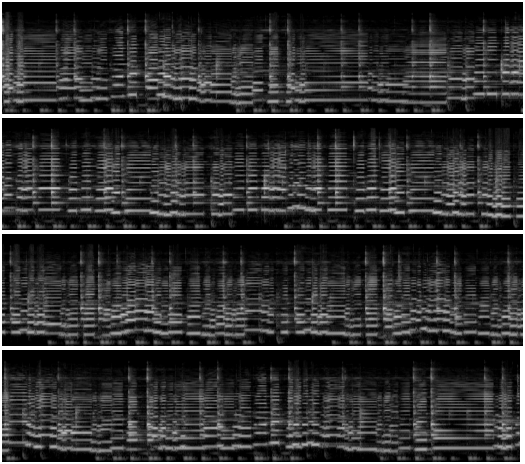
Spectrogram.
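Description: Harmonium played solo in a fast, ornamented melodic line that runs up and down. Underneath it, a low, regular pulsing comes and goes in stretches of a few seconds.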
